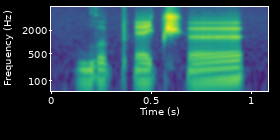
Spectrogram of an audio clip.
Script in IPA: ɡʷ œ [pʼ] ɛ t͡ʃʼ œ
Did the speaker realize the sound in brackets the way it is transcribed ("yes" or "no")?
yes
